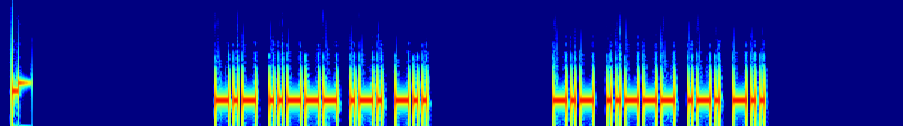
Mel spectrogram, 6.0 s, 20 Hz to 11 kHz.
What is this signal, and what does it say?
Morse code, heard as a keyed tone, about 40 wpm, 700 Hz. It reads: K2RD K2RD
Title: Call Signs Repeated 3x - 40wpm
